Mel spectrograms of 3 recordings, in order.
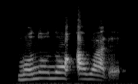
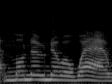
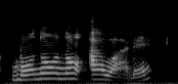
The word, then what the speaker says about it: mono no aware: yeah, I was really anglicizing it and calling it uh, mono no aware, which is uh, very very British. yes, yes, it's mono no aware and it sounds much more beautiful uh, in your language.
